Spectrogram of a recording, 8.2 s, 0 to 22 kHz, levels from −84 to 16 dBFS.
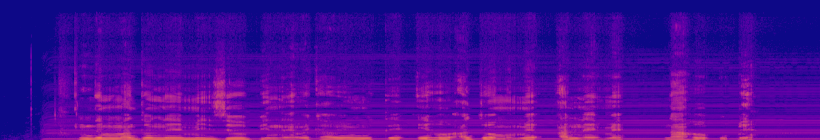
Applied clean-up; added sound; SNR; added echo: none; Domestic sounds, home sounds; 18 dB; none.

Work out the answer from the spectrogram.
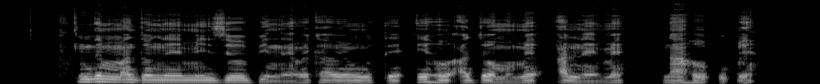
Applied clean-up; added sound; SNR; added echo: neural mask model Resemble Enhance denoiser.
